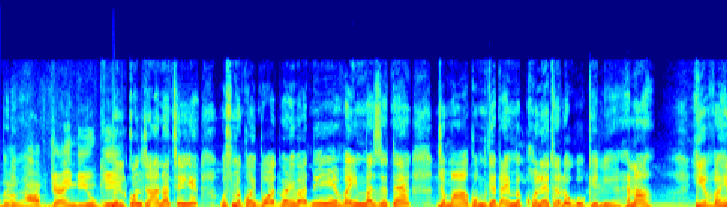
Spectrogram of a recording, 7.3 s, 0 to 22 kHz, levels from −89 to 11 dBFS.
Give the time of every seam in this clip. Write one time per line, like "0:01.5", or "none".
0:01.1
